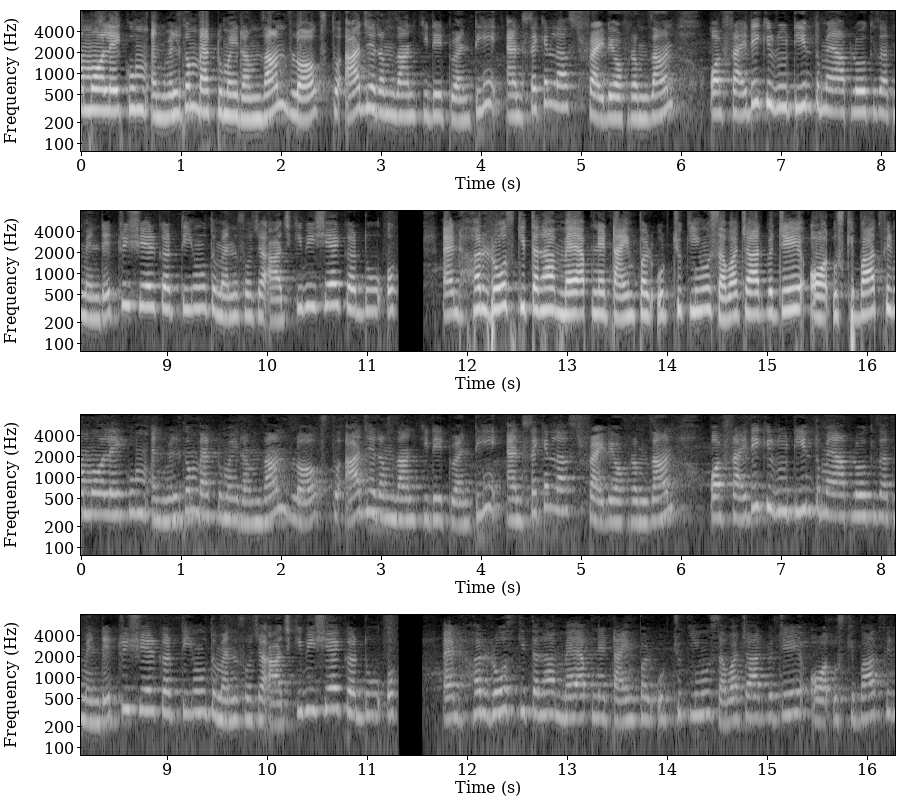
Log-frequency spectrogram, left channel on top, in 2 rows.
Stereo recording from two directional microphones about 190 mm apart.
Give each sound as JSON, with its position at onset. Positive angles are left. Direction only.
{"t": 0.0, "sound": "a woman's voice", "side_deg": 50}
{"t": 11.7, "sound": "a woman's voice", "side_deg": 60}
